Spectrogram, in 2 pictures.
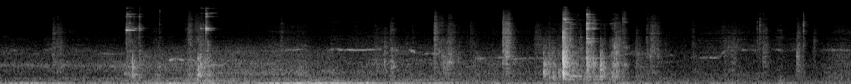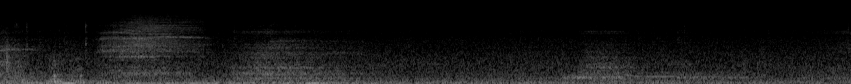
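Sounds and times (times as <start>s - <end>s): metal scrape: 1.3s - 2.2s
metal tools clinking and rattling: 1.3s - 2.2s, 5.4s - 6.6s.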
